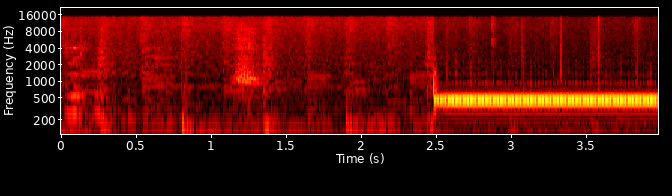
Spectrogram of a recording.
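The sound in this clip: A telephone tone while waiting for someone to pick up: a loud, steady single-pitched tone starts abruptly after a stretch of talk and holds level to the end.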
